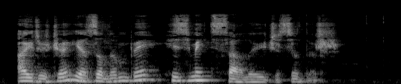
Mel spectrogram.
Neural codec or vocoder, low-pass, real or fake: none; 10.8 kHz; real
